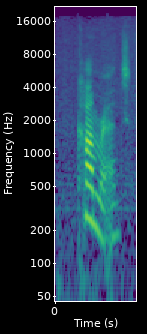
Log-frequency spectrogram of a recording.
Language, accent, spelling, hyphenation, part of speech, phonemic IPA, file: English, US, comrades, com‧rades, noun / verb, /ˈkɑmɹædz/, En-us-comrades.ogg
- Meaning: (noun) plural of comrade; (verb) third-person singular simple present indicative of comrade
